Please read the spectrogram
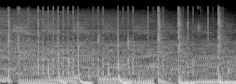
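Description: Electronic trance music from a DJ mix: a driving kick drum with a pitch that falls on each hit, under a dense layer of synth sounds.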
